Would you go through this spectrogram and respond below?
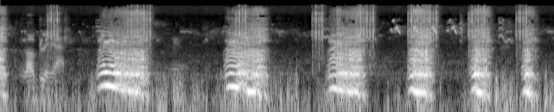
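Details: A young male Asiatic lion resting on a safari track in Gir Forest one morning gives a full roaring bout: long, deep, groaning roars giving way to shorter grunting calls that come faster and faster.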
